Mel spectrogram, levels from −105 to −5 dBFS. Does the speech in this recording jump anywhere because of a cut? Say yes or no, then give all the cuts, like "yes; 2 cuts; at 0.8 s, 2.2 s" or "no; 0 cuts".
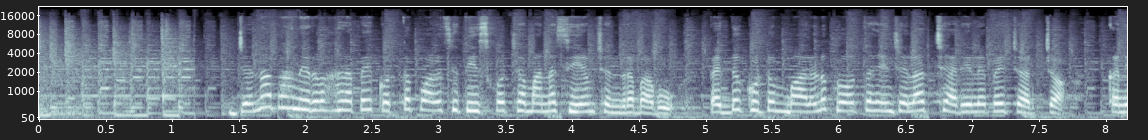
no; 0 cuts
